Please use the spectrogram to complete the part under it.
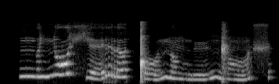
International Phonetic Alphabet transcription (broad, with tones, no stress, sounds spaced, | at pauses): ŋ ə˧ ɲ ɔ˦˥ ç e˨˩˦ r ə˦˥ ǃ o˨˩˦ n õ˨˩ ŋ y˨˩˦ ŋ͡ǁ õ˨˩˦ ʃ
